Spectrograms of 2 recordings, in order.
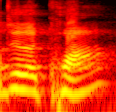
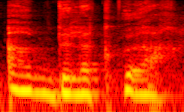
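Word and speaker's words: Delacour: Not fleur de la croix. Fleur de quoi. Guys, I think it's de la cour.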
